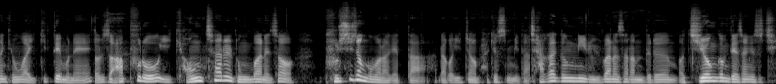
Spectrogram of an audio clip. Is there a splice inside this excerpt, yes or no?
yes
